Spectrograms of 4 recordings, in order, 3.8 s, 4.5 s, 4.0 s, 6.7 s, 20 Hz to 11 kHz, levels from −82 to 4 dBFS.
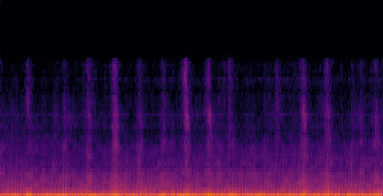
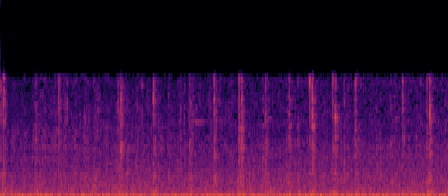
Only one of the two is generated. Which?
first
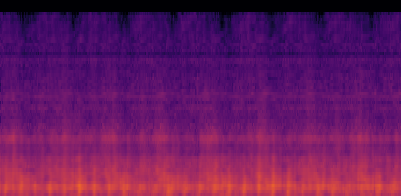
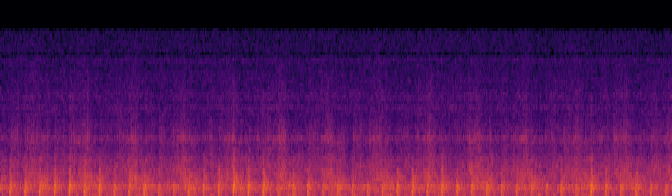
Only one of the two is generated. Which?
first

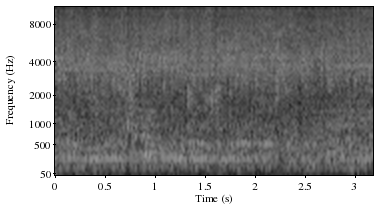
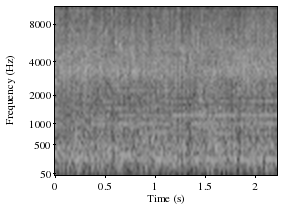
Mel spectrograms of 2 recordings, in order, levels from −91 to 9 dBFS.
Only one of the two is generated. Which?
first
